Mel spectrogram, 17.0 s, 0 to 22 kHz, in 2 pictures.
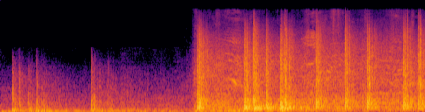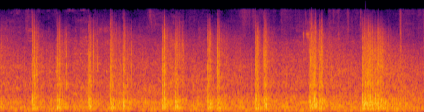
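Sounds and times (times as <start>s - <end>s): fireworks banging: 0.0s - 16.9s
rumble of firework bursts: 0.0s - 16.9s.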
